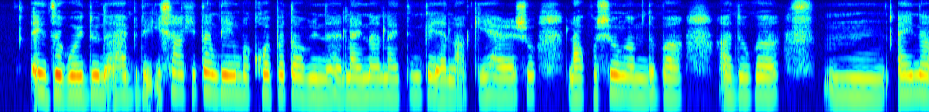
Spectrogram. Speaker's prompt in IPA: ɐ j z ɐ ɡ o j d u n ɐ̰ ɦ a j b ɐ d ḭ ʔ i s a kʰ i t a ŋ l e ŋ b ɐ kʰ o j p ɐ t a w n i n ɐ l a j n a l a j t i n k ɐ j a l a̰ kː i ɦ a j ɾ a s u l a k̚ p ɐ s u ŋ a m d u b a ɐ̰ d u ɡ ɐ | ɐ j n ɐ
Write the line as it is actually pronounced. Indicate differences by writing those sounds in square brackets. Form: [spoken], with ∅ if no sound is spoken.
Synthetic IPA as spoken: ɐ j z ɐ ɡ o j d u n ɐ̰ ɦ a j b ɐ d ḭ ʔ i s a kʰ i t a ŋ l e ŋ b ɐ kʰ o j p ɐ t a w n i n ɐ l a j n a l a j t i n k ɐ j a l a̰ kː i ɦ a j ɾ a s u l a k̚ p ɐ s u ŋ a m d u b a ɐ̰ d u ɡ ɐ | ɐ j n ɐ

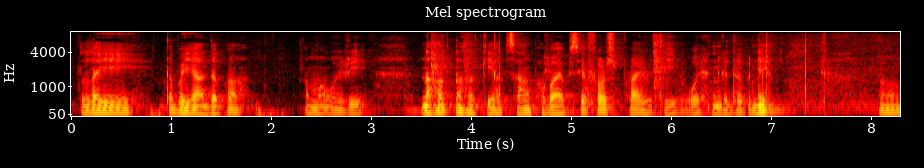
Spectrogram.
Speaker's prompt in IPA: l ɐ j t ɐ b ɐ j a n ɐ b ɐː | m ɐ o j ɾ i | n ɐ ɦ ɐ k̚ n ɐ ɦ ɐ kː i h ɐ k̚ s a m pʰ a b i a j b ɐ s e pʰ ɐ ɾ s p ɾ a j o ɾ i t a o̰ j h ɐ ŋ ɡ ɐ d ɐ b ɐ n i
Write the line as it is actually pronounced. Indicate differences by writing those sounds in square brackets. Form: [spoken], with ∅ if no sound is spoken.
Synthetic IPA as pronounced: l ɐ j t ɐ b ɐ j a [d] ɐ b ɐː | m ɐ o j ɾ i | n ɐ ɦ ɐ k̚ n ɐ ɦ ɐ kː i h ɐ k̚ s a [ŋ] pʰ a b [a] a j b ɐ s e pʰ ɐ ɾ s p ɾ a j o ɾ i t [i] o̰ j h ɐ [n] ɡ ɐ d ɐ b ɐ n i

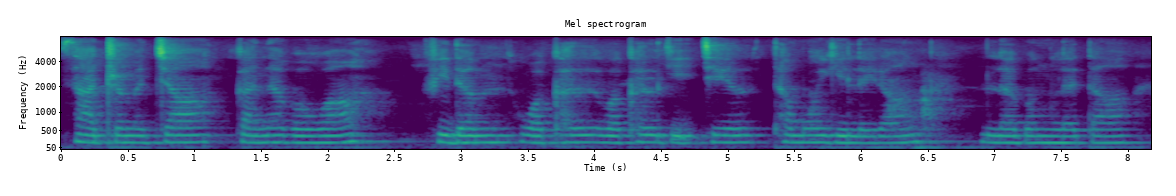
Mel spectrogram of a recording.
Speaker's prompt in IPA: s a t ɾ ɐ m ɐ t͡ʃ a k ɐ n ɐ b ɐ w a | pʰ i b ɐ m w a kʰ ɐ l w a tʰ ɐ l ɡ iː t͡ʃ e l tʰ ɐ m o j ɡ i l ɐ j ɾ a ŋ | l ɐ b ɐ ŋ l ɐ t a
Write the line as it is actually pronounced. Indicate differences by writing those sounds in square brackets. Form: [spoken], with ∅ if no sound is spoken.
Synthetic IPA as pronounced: s a t ɾ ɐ m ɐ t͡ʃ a k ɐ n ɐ b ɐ w a | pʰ i [d] ɐ m w a kʰ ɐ l w a [kʰ] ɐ l ɡ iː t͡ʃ e l tʰ ɐ m o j ɡ i l ɐ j ɾ a ŋ | l ɐ b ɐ ŋ l ɐ t a

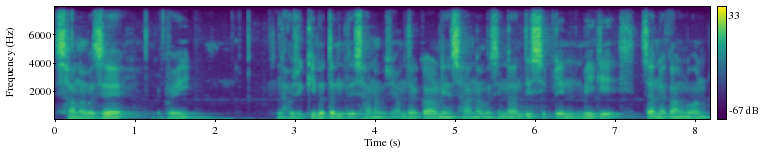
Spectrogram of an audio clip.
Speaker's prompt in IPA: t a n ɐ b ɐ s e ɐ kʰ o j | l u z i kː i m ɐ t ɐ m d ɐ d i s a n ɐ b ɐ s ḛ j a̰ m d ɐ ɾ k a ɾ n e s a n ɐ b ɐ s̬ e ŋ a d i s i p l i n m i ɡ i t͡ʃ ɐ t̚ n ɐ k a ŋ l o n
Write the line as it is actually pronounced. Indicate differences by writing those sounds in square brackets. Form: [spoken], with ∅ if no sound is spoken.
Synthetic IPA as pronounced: [s] a n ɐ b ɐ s e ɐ kʰ o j | l [w] z i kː i m ɐ t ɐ m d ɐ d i s a n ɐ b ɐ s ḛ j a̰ m d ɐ ɾ k a ɾ n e s a n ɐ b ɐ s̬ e [n] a d i s i p l i n m i ɡ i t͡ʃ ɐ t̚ n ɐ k a ŋ l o n

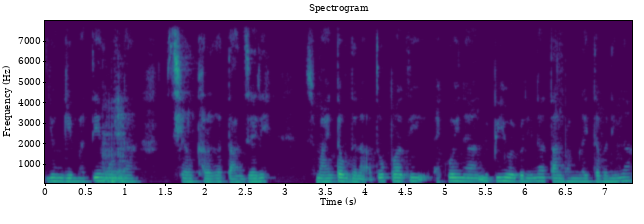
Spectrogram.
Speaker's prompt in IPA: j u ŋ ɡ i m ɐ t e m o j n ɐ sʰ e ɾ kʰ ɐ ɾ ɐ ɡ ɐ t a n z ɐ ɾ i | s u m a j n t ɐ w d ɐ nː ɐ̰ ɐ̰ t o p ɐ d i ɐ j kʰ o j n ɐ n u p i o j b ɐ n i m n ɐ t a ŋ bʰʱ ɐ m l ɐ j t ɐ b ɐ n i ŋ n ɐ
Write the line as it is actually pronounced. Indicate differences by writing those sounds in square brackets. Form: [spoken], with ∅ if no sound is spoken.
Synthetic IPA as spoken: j u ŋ ɡ i m ɐ t e [ŋ] o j n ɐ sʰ e [l] kʰ ɐ ɾ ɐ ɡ ɐ t a n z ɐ ɾ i | s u m a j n t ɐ w d ɐ [n] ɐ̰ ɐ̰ t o p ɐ d i ɐ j kʰ o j n ɐ n u p i o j b ɐ n i [ŋ] n ɐ t a [n] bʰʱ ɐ m l ɐ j t ɐ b ɐ n i ŋ n ɐ

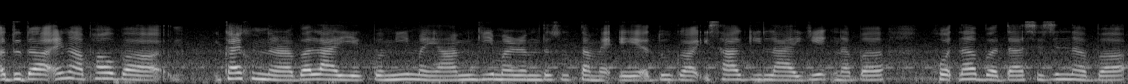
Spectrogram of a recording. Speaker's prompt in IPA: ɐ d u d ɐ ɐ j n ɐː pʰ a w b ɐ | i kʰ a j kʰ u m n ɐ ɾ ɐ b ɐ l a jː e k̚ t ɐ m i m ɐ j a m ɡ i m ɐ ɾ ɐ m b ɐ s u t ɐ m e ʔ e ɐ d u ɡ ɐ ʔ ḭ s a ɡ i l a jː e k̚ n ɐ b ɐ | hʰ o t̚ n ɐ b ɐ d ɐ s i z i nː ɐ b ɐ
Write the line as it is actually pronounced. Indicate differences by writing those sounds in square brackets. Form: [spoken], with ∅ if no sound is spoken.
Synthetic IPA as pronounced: ɐ d u d ɐ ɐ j n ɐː pʰ a w b ɐ | i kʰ a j kʰ u m n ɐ ɾ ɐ b ɐ l a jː e k̚ [p] ɐ m i m ɐ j a m ɡ i m ɐ ɾ ɐ m [d] ɐ s u t ɐ m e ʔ e ɐ d u ɡ ɐ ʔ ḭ s a ɡ i l a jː e k̚ n ɐ b ɐ | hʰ o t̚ n ɐ b ɐ d ɐ s i z i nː ɐ b ɐ

